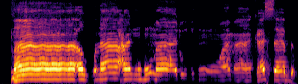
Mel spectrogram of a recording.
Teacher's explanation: kasab dipantulkan qalqalah sughra, hanya dipantulkan biasa, tidak perlu ditahan karena tidak ada tasydidnya.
